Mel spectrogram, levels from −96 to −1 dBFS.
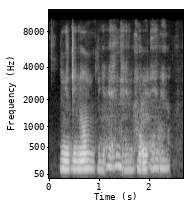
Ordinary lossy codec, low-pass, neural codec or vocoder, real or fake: MP3, 96 kbps; 9.9 kHz; autoencoder, 22.05 kHz, a latent of 192 numbers a frame, VITS, trained on one speaker; fake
